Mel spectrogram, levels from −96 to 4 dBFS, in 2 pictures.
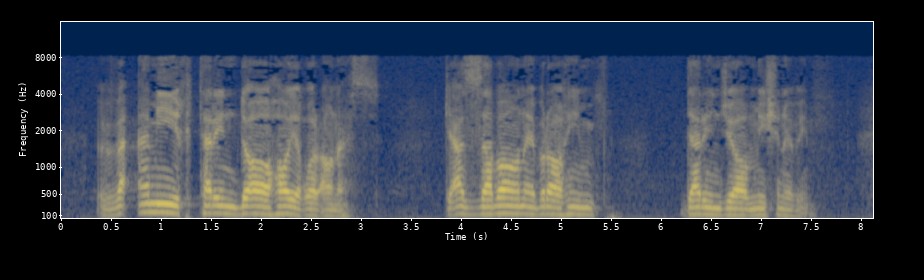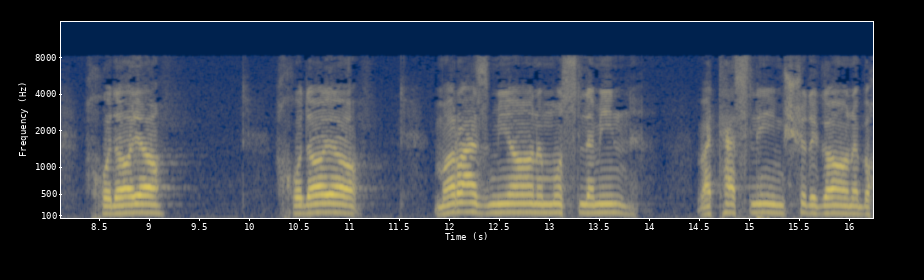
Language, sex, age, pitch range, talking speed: Persian, male, 50-69, 115-150 Hz, 90 wpm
